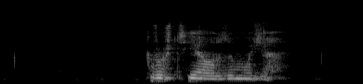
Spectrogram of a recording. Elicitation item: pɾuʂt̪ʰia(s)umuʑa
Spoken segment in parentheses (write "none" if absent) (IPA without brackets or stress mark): z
